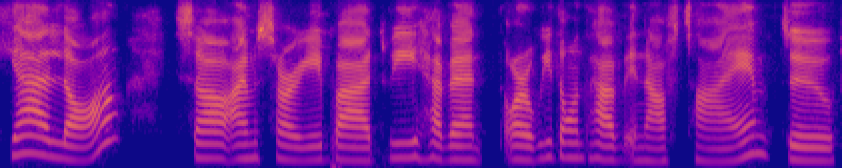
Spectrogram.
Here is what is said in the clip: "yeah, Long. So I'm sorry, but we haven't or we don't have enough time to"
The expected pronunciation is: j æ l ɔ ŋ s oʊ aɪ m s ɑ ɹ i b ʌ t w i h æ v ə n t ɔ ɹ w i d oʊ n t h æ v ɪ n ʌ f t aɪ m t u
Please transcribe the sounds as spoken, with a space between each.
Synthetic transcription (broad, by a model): j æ l ɔ ŋ s oʊ aɪ m s ɑ ɹ i b ʌ t w i h æ v ə n t ɔ ɹ w i d oʊ n t h æ v ɪ n ʌ f t aɪ m t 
